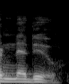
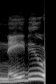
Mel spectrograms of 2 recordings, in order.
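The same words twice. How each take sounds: First: Nadu said as neh-DOO, short first vowel; short, quick first syllable in "Nadu"; NUH pronunciation. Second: Nadu said as NAY-doo; long ay in the first syllable of "Nadu"; NAY pronunciation. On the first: Co-host offering the alternative, Nadu said neh-DOO. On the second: Co-host asking which is right, Nadu said NAY-doo. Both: Shown as a demonstration. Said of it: "It's not Nay, it's Na".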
